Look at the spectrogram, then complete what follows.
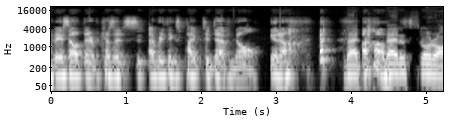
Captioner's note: laughs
